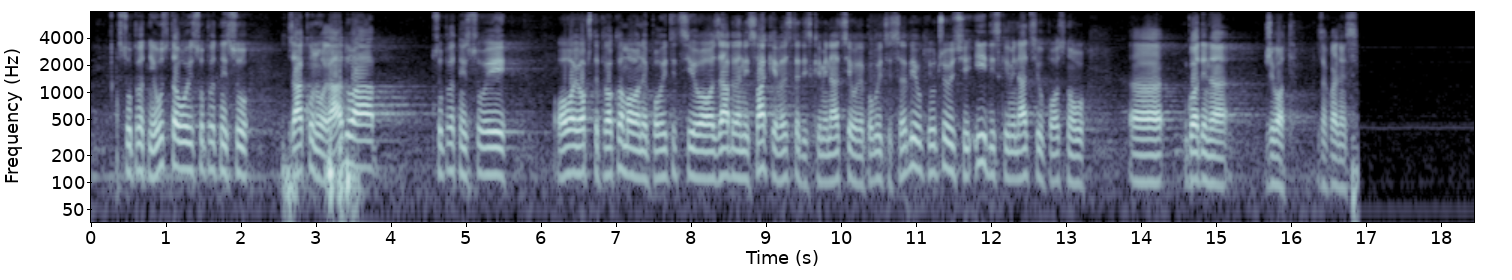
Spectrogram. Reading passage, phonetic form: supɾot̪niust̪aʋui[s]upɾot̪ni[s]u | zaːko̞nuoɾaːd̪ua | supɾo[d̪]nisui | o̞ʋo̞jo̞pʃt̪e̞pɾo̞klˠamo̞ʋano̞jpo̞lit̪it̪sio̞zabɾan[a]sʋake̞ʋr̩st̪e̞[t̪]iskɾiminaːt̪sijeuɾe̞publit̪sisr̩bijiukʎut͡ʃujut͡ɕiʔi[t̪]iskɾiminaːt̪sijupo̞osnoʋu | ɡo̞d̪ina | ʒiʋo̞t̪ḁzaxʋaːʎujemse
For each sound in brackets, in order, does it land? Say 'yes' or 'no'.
yes, yes, no, no, no, no

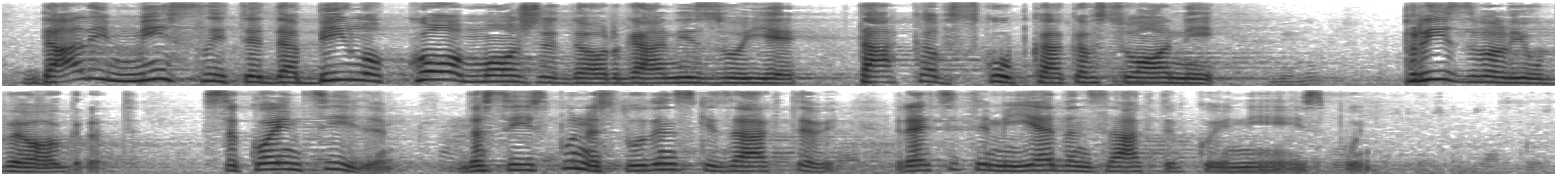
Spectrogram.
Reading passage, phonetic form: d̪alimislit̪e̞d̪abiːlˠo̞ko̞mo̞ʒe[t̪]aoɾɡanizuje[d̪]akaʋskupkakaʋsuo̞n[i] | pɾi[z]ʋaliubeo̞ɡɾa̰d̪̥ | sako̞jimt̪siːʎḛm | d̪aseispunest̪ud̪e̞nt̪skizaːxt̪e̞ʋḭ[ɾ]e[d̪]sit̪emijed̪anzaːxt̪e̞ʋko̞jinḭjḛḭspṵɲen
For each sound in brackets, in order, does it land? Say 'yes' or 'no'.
no, no, yes, yes, yes, no

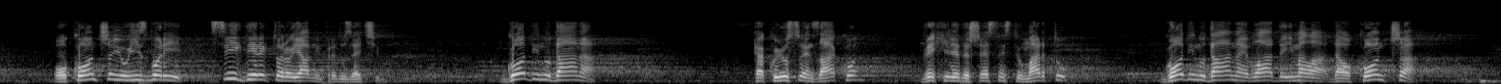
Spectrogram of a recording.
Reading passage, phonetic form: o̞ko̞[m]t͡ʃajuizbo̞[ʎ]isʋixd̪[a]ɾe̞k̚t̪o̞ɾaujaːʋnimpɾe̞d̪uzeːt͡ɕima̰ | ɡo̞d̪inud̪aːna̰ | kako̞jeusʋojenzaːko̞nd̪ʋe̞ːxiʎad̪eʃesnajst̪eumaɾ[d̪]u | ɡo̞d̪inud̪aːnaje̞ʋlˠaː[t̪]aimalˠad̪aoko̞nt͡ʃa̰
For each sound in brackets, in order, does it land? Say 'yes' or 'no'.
no, no, no, no, no

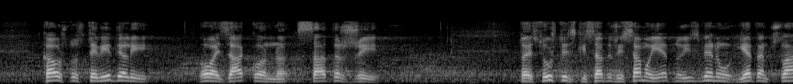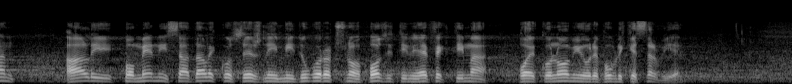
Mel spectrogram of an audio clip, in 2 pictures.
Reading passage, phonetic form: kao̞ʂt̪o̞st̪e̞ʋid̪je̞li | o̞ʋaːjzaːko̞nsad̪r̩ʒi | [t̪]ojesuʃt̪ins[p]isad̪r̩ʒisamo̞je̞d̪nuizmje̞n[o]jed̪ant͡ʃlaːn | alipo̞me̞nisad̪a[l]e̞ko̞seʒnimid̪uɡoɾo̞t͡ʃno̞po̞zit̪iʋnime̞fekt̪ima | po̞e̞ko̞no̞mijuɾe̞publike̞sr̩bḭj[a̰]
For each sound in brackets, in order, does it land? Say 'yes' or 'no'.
yes, no, no, yes, no

